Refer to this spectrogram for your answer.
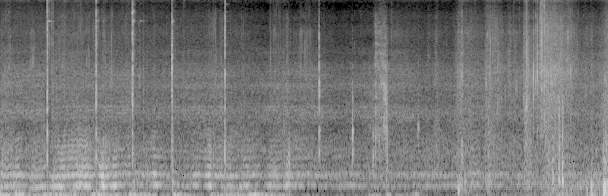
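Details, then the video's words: Thousands of aggressive wild bees defend their colony, attacking as a giant hidden hive is harvested by traditional honey hunting in dense rainforest; a steady low droning buzz with layered hum fills the scene, broken by sharp repeated knocks and clicks. "ATTACKED by Angry Bees While Harvesting a Giant Hidden Beehive"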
